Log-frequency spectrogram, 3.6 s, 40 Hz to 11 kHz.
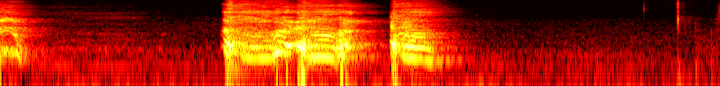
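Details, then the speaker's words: Adult with COVID-19, hoarse voice, body aches and violent coughing: two harsh, forceful coughs in close succession with rough voicing after a brief faint sound. "just a heads up as you might have guessed for my voice it's not the best right now it doesn't not really it's not really the best right now and there will be coughing like a lot of cop i will try my best not to cough into the microphone but you know you will hear it"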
